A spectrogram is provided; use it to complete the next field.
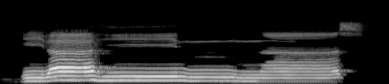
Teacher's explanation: Kemudian yang mungkin terjadi juga menambahkan ya setelah hi. Jadi hi-nya panjang. Ilahin nas, masuk kesalahan jali.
